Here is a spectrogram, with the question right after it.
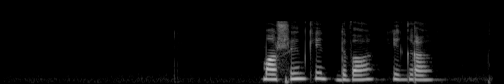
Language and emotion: Russian, neutral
